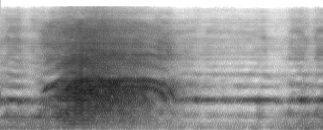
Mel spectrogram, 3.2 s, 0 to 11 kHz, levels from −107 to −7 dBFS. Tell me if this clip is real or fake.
fake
